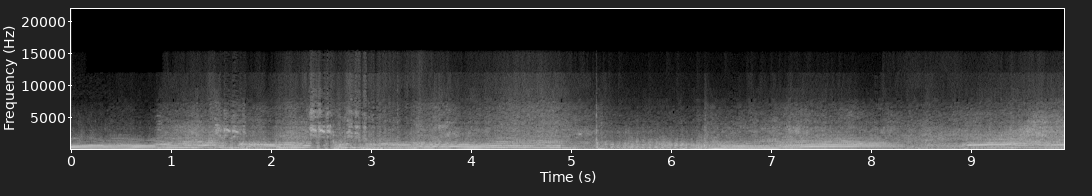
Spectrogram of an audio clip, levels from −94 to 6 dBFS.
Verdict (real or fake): real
